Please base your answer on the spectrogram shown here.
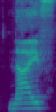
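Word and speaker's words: knife: तो के खामोश यह देखें हो गया गौर करें के एन इकट्ठे आए के खामोश है ना निट नाइफ नॉक ऐसे ही है ना निट नाइफ नॉक लेकिन अगर आप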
